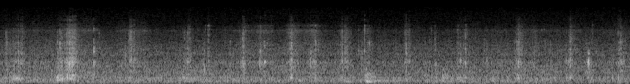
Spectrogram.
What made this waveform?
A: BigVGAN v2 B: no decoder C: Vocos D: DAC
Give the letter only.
B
